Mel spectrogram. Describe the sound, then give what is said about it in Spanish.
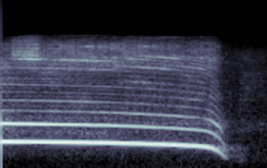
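A person imitates a rooster's crow in one long, steady, fairly high-pitched call that holds loudly for over a second before sliding down in pitch and cutting off. “¿Y cómo hace el, gallo? ¡Cucuruyú!”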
